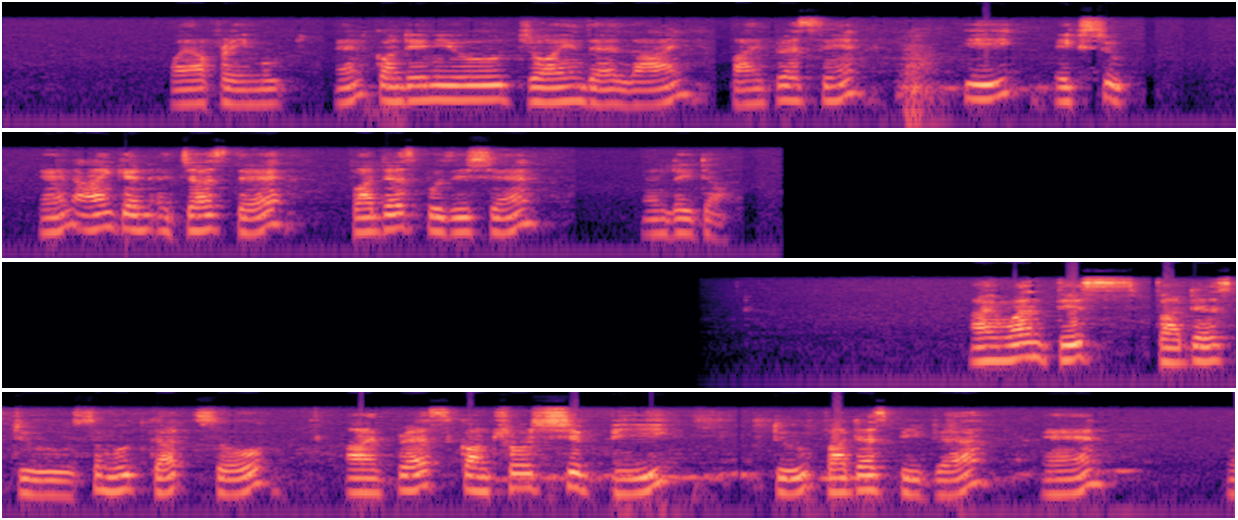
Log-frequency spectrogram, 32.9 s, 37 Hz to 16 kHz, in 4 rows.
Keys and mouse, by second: 0.3 e, 6.7 click, 7.0 g, 10.3 g, 16.7 g, 18.4 click, 24.2 ctrl+shift+b.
